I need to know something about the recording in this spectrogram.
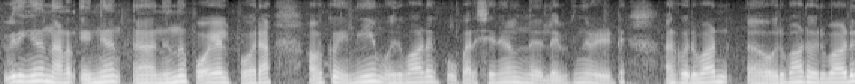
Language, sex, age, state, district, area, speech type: Malayalam, male, 18-30, Kerala, Pathanamthitta, rural, spontaneous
